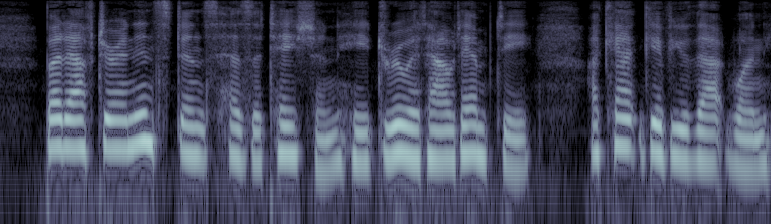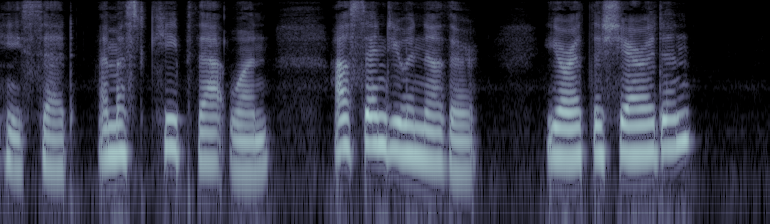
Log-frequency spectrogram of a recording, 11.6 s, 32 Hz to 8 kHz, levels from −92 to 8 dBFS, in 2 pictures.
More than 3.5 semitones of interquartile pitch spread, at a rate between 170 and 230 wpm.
No: average, 4.5 semitones; average, 160 wpm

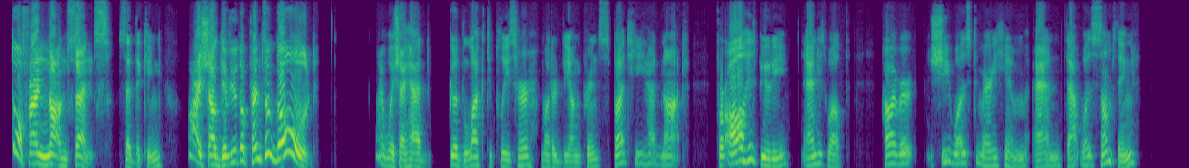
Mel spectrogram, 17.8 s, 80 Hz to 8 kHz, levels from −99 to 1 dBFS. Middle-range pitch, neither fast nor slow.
Yes: medium, 145 Hz; average, 170 wpm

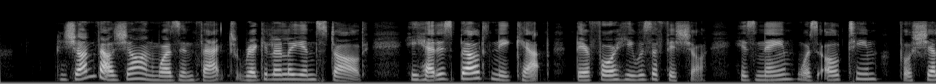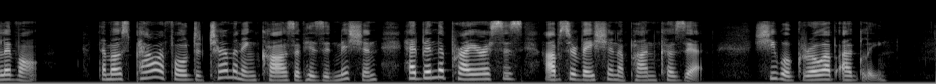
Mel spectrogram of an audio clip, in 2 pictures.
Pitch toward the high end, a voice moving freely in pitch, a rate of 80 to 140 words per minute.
No: high, 220 Hz; average, 3.7 semitones; slow, 135 wpm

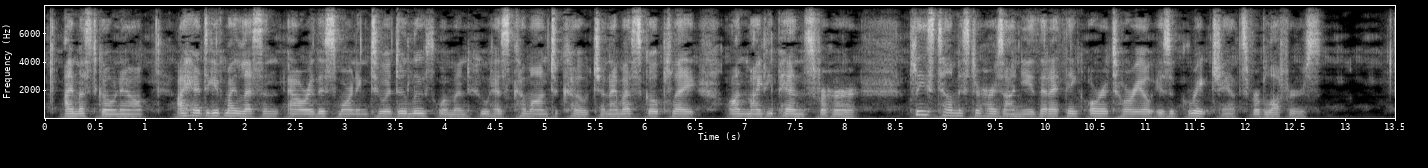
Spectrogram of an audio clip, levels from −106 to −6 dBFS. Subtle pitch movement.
Yes: narrow, 1.7 semitones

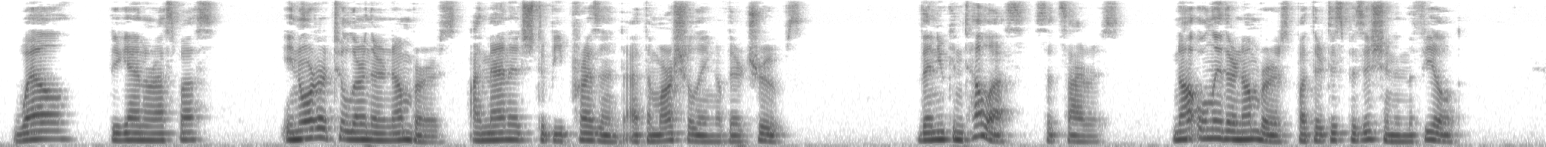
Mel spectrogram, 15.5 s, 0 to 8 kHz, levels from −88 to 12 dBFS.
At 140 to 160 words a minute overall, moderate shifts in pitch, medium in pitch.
Yes: average, 145 wpm; average, 4.0 semitones; medium, 145 Hz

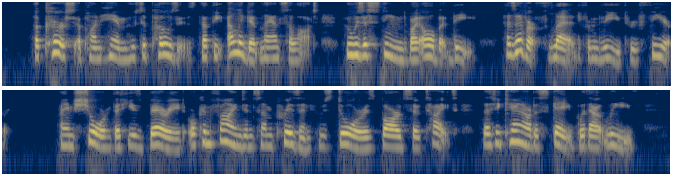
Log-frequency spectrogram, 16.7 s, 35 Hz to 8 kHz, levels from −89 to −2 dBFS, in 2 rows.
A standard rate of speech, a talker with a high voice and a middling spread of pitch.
Yes: average, 170 wpm; high, 220 Hz; average, 4.0 semitones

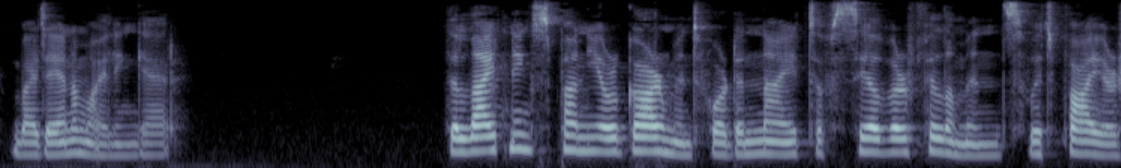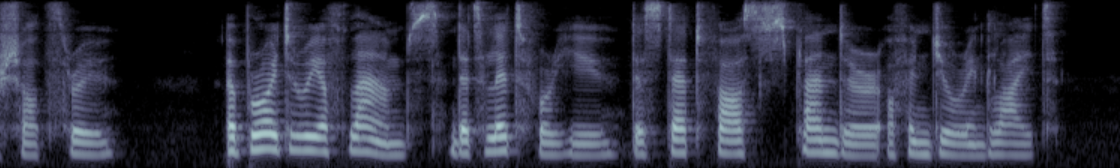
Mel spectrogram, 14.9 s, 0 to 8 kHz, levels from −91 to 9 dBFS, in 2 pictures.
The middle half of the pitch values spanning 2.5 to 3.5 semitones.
No: average, 4.0 semitones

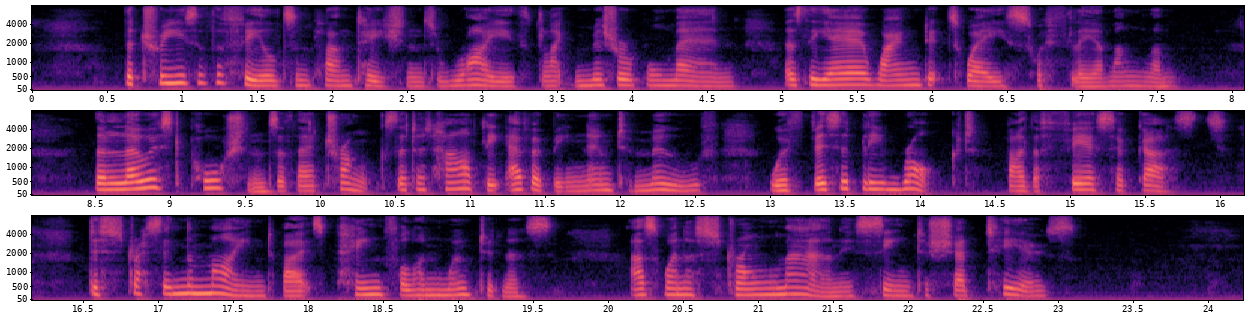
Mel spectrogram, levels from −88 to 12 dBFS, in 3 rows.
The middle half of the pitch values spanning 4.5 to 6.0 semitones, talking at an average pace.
No: average, 4.1 semitones; average, 145 wpm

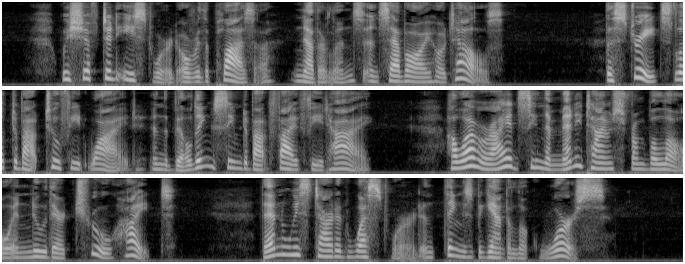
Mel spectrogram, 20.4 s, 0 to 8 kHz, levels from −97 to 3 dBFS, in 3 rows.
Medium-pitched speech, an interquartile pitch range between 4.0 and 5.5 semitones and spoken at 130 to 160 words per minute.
No: high, 195 Hz; average, 5.1 semitones; average, 145 wpm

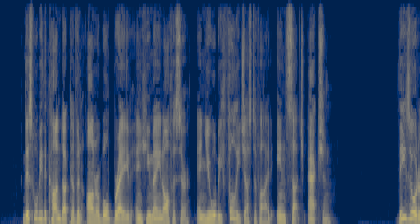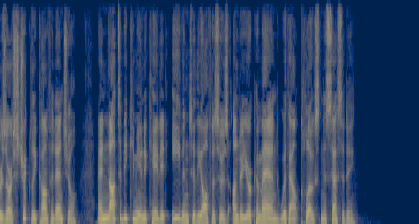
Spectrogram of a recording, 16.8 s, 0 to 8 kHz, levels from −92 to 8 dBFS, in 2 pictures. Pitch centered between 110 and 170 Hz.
Yes: medium, 140 Hz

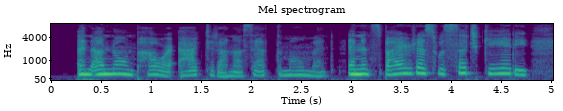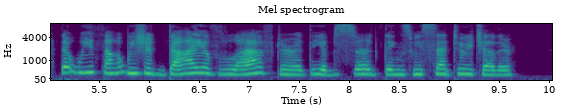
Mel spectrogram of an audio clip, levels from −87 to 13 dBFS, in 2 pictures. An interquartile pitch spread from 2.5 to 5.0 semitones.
Yes: average, 3.6 semitones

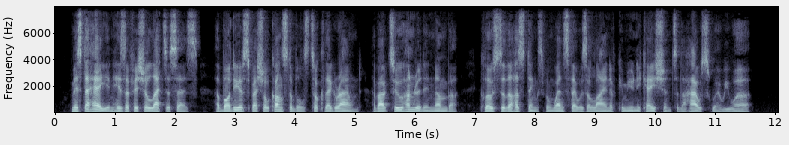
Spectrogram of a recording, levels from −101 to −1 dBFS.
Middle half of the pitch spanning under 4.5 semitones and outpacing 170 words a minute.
Yes: average, 3.5 semitones; average, 200 wpm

